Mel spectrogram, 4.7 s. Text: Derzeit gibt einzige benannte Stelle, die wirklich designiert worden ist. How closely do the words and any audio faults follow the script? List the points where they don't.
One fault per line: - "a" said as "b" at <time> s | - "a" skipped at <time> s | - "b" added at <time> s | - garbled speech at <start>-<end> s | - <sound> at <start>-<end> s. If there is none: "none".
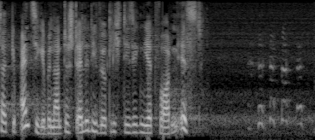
- laugh at 3.7-4.6 s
